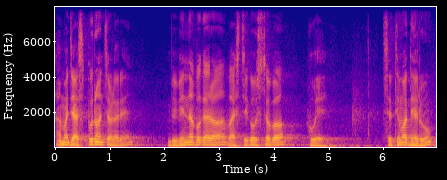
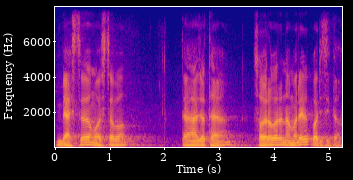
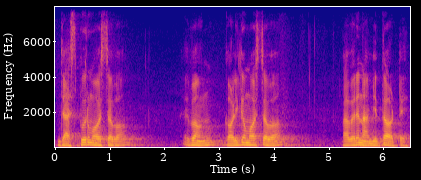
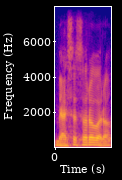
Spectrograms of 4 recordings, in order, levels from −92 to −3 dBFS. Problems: background sounds at intervals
